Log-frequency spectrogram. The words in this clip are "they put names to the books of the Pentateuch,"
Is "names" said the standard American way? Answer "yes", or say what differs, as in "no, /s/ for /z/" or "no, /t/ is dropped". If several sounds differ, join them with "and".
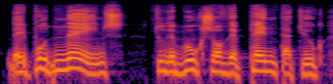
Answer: no, /s/ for /z/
